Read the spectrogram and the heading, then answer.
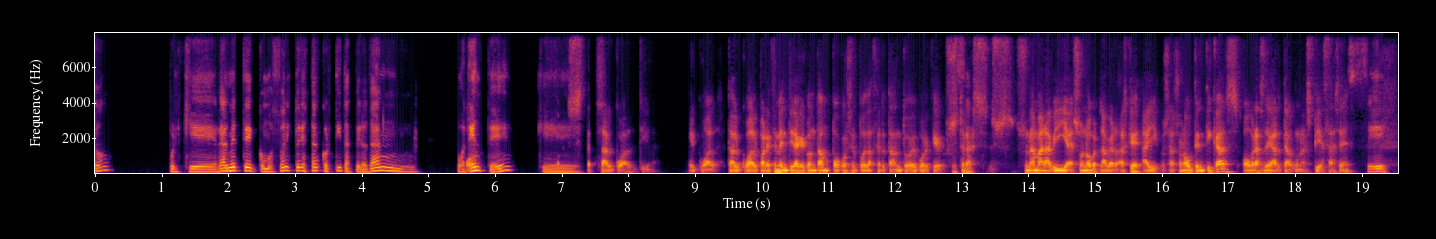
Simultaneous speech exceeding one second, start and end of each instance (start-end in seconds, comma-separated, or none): none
